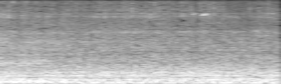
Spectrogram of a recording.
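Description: A backhoe loader's engine drones as it passes close by outside.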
